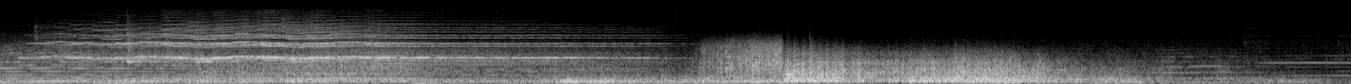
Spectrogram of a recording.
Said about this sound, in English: As they ate, they heard storm gathering.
